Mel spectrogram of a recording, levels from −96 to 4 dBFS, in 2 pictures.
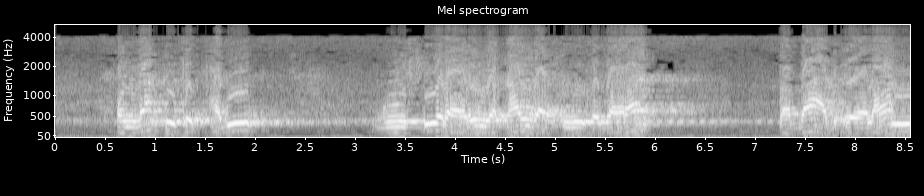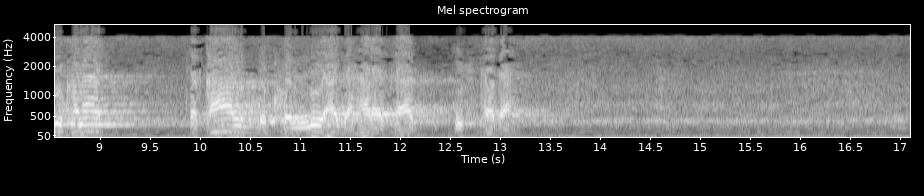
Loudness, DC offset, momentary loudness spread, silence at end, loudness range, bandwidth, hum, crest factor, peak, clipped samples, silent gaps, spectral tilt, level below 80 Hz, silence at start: -6 LUFS; 1%; 20 LU; 0 s; 11 LU; 5.4 kHz; none; 8 dB; 0 dBFS; 3%; none; -8 dB/octave; -36 dBFS; 0 s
